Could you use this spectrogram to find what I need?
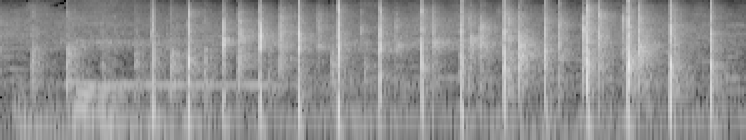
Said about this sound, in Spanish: Fuerte aplauso.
